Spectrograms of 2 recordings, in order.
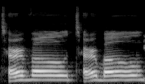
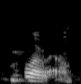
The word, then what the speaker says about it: Turo: So, I'm saying the name wrong. I'm like turbo, but it's Turo, right?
